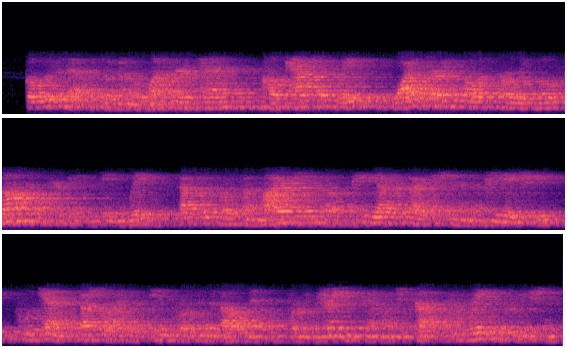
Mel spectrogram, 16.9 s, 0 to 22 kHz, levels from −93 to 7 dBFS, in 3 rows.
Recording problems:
room echo; strong; dies away in 2.5 s
off-mic speech; far
phone-call audio

